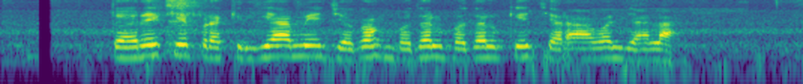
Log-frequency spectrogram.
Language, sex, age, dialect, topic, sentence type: Bhojpuri, female, 41-45, Western, agriculture, statement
